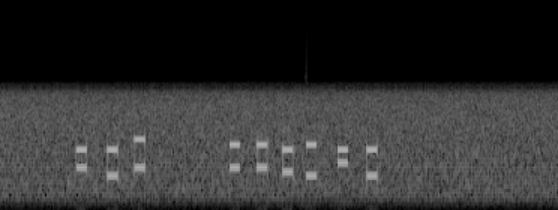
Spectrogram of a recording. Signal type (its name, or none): DTMF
